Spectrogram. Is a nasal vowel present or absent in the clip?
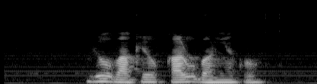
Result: present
